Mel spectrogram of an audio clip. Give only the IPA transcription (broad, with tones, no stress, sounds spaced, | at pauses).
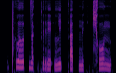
pʰ l ɤː˥˩ t̚ d a˦˥ k̚ p r e˨˩ ʔ l i˥˩ t̚ ʔ a˨˩ t̚ n e˨˩ k̚ t͡ɕʰ o˥˩ n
